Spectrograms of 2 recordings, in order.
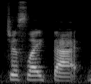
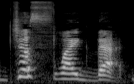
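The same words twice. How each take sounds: First: Said in the usual way. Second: Just like that drawn out very slowly; slow, deliberate just like that; slowed emphasis. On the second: Shown as a demonstration. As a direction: stretch just like that for weight.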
